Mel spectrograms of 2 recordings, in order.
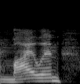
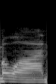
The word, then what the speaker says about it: Milan: We got milin rather than milan and we got selene rather than saline.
